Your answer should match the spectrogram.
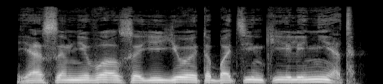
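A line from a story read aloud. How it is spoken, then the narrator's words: Growled. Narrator (Russian): прорычал он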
